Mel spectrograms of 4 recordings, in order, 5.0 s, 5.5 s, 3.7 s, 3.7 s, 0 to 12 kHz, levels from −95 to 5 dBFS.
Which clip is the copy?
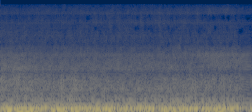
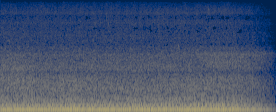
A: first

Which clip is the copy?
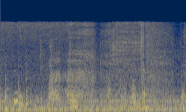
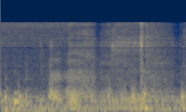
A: second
